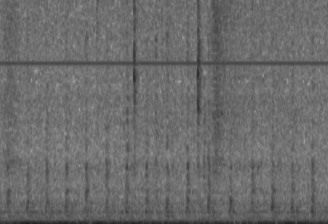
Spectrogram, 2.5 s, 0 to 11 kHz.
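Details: Buick 455 Stage-1 Regal T V8 at idle, inside car with windows up: sharp light tick four to five per second keeping pace with idle, from broken 11-year-old header gasket at #7 flange, driver side; new gasket planned.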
